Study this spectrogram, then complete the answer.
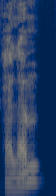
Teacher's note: the first word is alam, where meme's sound will not be prolongated, so it will be alam.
